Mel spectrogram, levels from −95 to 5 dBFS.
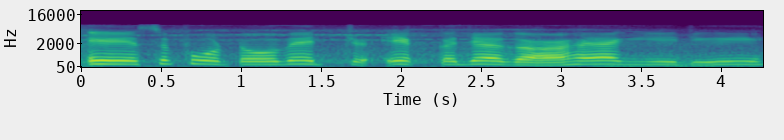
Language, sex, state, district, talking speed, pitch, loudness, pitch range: Punjabi, male, Punjab, Kapurthala, 100 wpm, 225 Hz, -16 LUFS, 205-235 Hz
